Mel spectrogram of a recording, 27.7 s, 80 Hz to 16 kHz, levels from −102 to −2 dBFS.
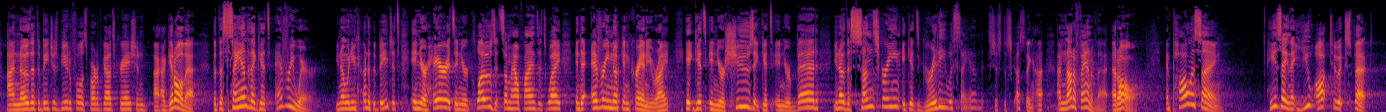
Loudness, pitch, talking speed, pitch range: -30 LUFS, 200 Hz, 200 wpm, 175-225 Hz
